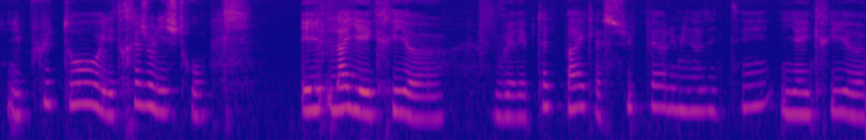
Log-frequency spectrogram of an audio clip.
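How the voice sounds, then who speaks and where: Chatty young woman vlogging. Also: mid-range voice. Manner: chatty, lots of fillers and slang. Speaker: beauty vlogger. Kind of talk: casual makeup haul chat.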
